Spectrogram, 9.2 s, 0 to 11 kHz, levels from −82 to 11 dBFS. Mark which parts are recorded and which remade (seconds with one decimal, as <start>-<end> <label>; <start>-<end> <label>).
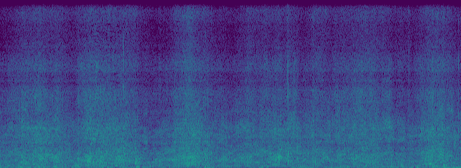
0.0-1.8 remade; 1.8-2.5 recorded; 2.5-9.2 remade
